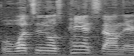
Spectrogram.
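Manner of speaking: usual speaking voice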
